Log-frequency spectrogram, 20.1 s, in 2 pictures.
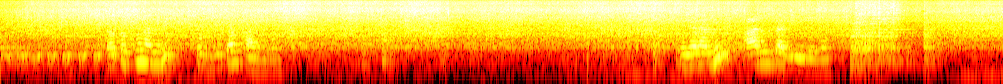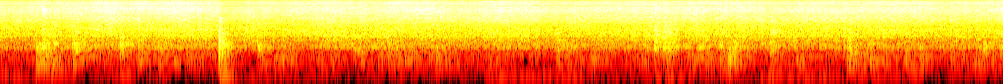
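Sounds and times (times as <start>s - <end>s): vegetables sizzling in oil: 0.0s - 20.0s
metal spatula scraping: 8.5s - 9.4s.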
